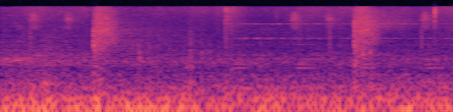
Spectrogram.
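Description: Steady low engine rumble of road traffic, with a couple of brief hissing whooshes as vehicles go by outside, continuous and fairly loud with no talking.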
